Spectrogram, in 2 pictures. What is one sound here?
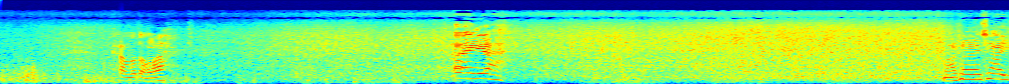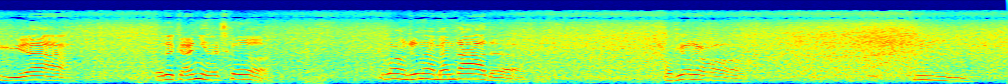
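Waves crash and wash over rocks nearby.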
